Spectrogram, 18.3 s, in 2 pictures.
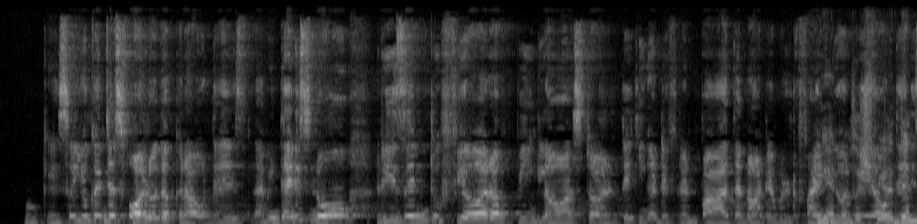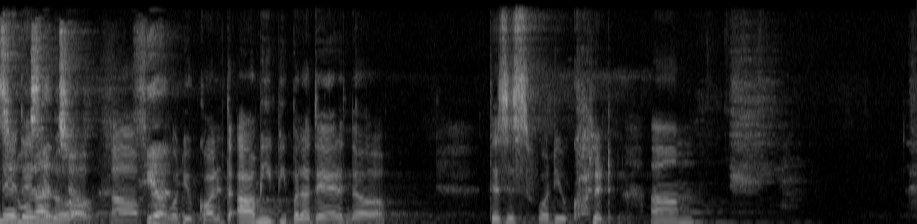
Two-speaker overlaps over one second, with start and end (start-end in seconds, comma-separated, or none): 8.2-10.1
